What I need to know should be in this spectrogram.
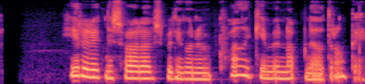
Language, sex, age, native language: Icelandic, female, 40-49, Icelandic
